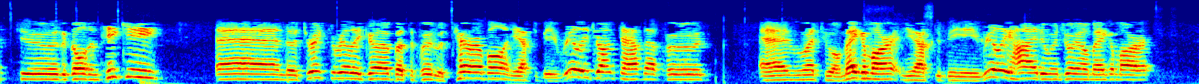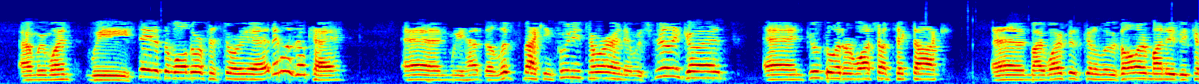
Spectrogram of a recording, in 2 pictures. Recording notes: Listener calls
